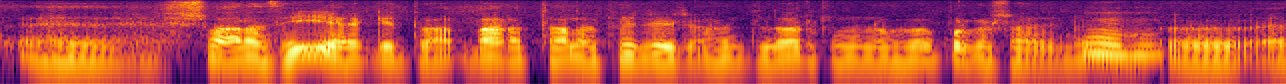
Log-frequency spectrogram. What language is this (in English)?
Icelandic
